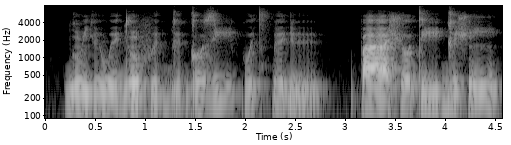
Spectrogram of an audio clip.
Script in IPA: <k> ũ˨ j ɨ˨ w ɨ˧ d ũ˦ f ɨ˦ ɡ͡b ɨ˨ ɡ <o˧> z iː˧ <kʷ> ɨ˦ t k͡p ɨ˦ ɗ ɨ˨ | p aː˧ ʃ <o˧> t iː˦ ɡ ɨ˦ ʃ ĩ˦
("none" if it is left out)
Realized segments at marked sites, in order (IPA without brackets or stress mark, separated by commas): ɡ, o˧, kʷ, o˧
